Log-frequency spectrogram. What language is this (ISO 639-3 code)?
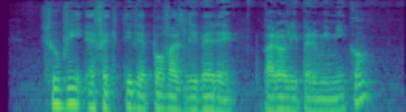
epo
